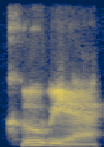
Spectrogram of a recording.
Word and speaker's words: Kubik: And also, congrats to Kyle Kubiak, right? The one who won the angler button. Kyle Kubik, I believe. Kubik. I could be wrong how I pronounce that. But yeah. It's Kubik.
